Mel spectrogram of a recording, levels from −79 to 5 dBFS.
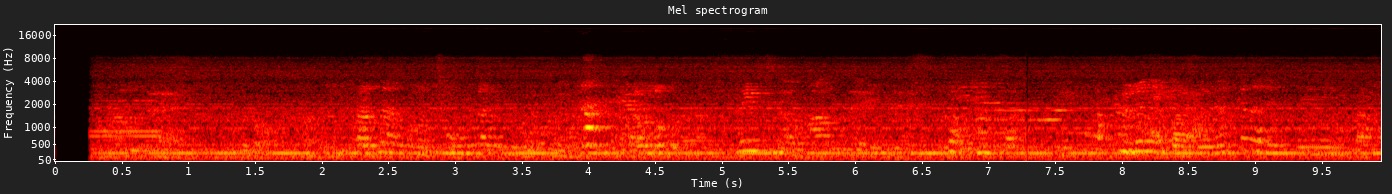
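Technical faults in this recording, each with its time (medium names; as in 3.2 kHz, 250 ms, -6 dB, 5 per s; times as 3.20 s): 7.28–7.29 s: dropout 14 ms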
